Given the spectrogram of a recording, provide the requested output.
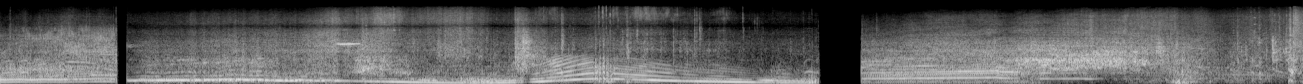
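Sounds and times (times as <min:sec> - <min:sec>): rally car engine revving: 0:00.0 - 0:11.6.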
